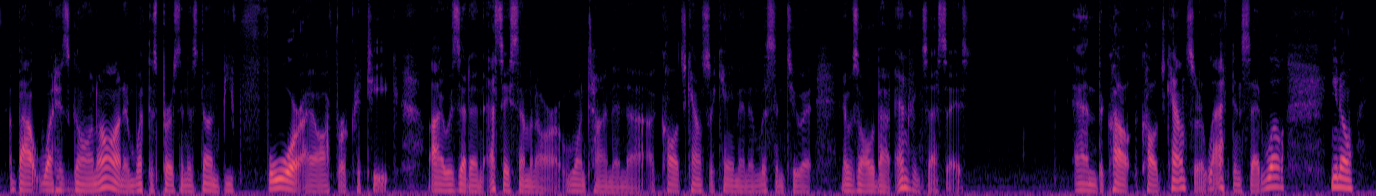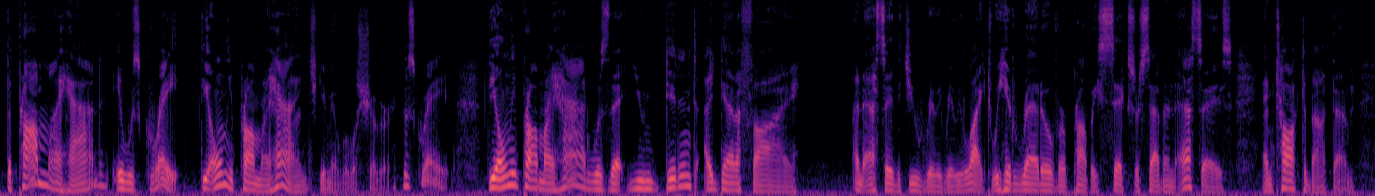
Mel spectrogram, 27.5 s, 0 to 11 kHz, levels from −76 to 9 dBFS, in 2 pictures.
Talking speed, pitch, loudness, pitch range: 220 wpm, 105 Hz, -30 LUFS, 90-125 Hz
